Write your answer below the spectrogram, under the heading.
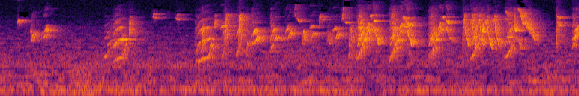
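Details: Singing match between two caged male European goldfinches from Algeria, an older bird and a two-year-old: a few chirps leading into rapid rhythmic twittering bursts with rasping buzzy notes, growing louder.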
